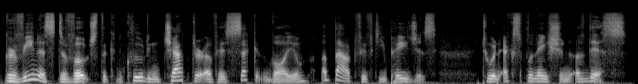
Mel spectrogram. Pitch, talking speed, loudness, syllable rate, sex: 130 Hz, 160 wpm, -20 LUFS, 5.8 syllables/s, male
